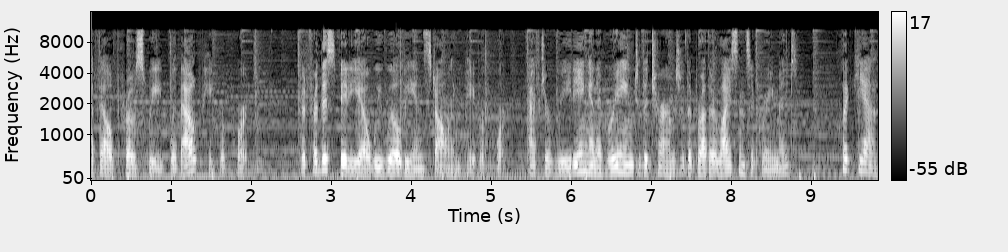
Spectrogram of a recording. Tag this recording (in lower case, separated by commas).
speech, music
